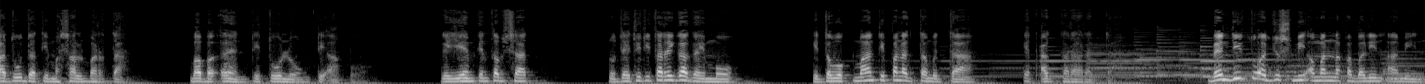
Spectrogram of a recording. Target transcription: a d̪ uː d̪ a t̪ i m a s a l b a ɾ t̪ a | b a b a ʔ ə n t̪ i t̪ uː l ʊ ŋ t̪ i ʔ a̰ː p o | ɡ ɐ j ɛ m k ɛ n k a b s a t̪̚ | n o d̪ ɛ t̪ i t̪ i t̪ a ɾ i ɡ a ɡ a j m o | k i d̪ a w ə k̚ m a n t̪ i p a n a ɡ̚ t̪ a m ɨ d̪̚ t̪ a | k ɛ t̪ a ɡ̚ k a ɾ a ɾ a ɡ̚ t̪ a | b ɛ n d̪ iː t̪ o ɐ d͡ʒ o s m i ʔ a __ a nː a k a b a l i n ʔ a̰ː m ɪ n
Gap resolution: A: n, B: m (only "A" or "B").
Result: B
